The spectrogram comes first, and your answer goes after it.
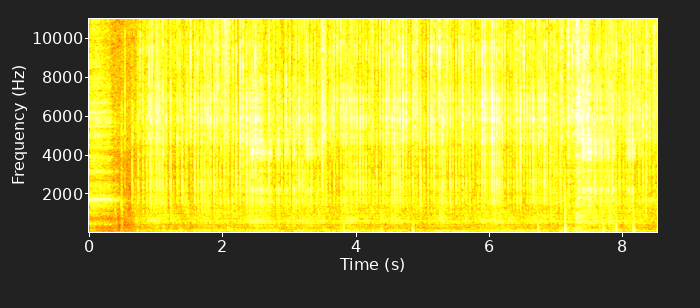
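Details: Norton 650 Unified Twin prototype with a nearly new chain, rear wheel turned by hand: faint irregular ticks and light scrapes are heard as the chain rivet heads brush the crankcase.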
